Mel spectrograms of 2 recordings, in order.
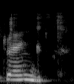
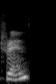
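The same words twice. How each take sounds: First: The G sound is clearly pronounced. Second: The G sound is left out. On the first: The speaker calls it right. "G will be pronounced. It's not silent" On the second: The speaker calls it wrong. "we're not pronouncing G. We feel that G is silent"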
